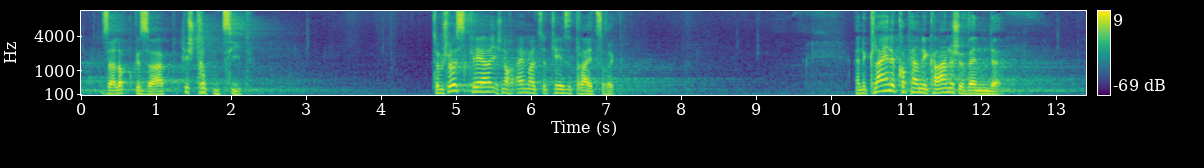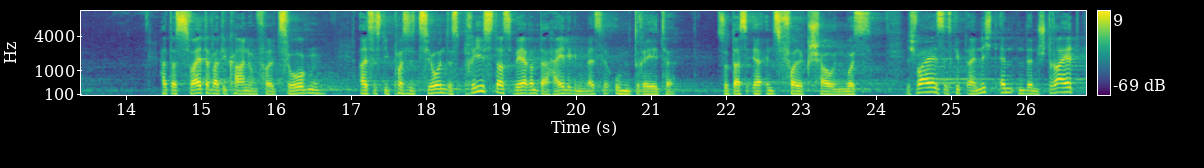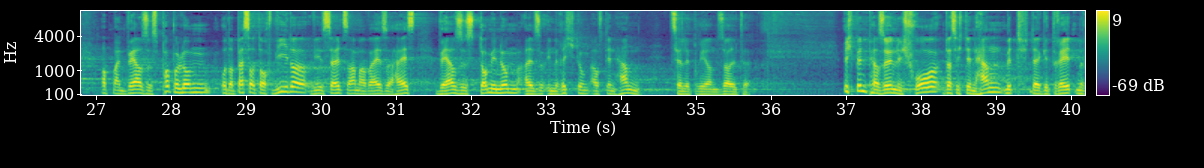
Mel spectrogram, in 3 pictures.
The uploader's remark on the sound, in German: Eröffnungsvortrag bei der kirchlichen Fachmesse und Ideenbörse " die pastorale " in Magdeburg. Wir danken dem Offenen Kanal Magdeburg für die Bereitstellung der Aufnahme!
